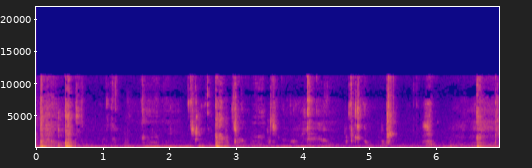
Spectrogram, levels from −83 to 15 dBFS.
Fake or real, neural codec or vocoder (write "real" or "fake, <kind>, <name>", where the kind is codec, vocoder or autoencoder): real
